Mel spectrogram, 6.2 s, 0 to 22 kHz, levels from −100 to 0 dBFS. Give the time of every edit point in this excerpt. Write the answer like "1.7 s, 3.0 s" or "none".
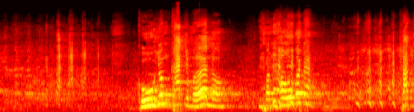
1.8 s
